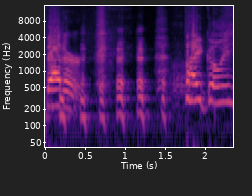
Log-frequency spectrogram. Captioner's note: both laughing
